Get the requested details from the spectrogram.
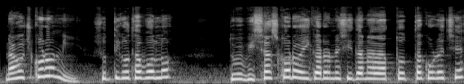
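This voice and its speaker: A man's voice: a little high, expressive, fast, dark tone. A man reading the part of a defensive, agitated writer husband in a Bengali play reading. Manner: heated, rising to agitated outbursts.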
